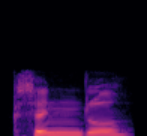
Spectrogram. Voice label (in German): "Gsindl", Hianzisch, Mundart, Burgenland; Gesindel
